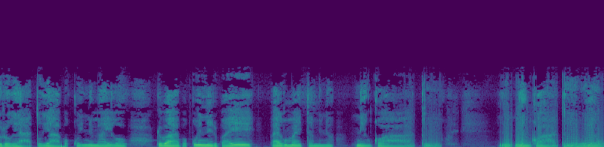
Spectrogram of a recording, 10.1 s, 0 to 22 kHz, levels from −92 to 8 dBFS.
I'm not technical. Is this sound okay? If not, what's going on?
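No, it has two problems. Throughout, the speech sounds dull, with nothing above 12 kHz and several different kinds of artefact heard together. That combination is most likely transcoding between lossy codecs: the recording was squeezed by one compressor and then recompressed twice more, ending in Vorbis. A single compression pass tends to give one consistent kind of blur. Here several different kinds are stacked on top of each other.

From 6.75 s to the end at 10.08 s, a rough, robotic buzz of about 86 Hz rides on the speech. This is buffer tearing: the playback system hands over audio in small chunks, which fits a 512-sample buffer, and in each chunk roughly two-fifths is stale audio from about 40 ms earlier, with hard joins on both sides. Unlike mains hum, this buzz is present only while someone is talking and disappears in pauses.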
